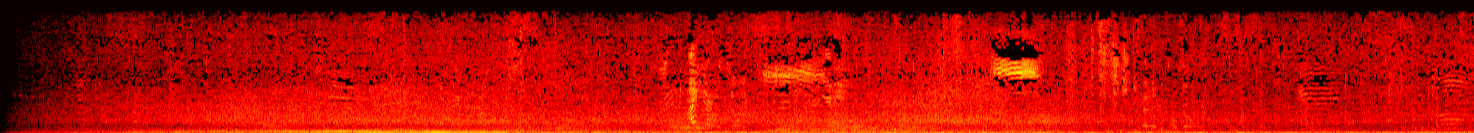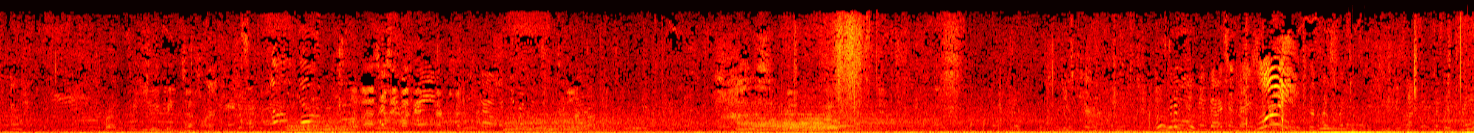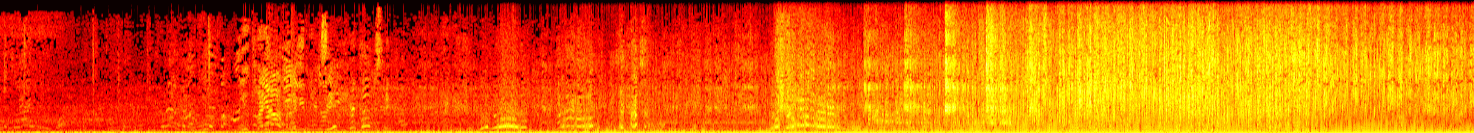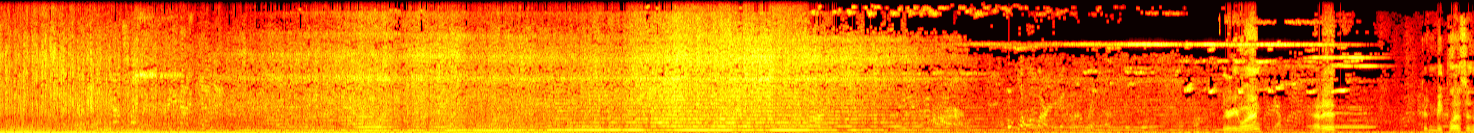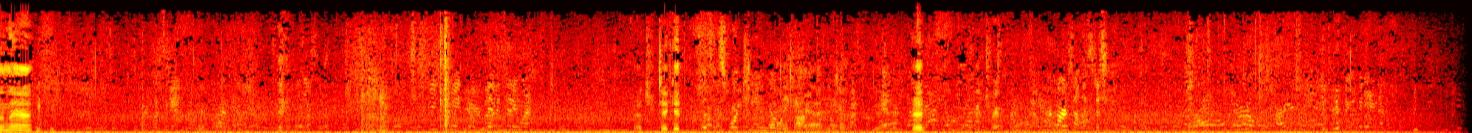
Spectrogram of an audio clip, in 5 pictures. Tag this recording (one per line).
field-recording
outdoor
train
